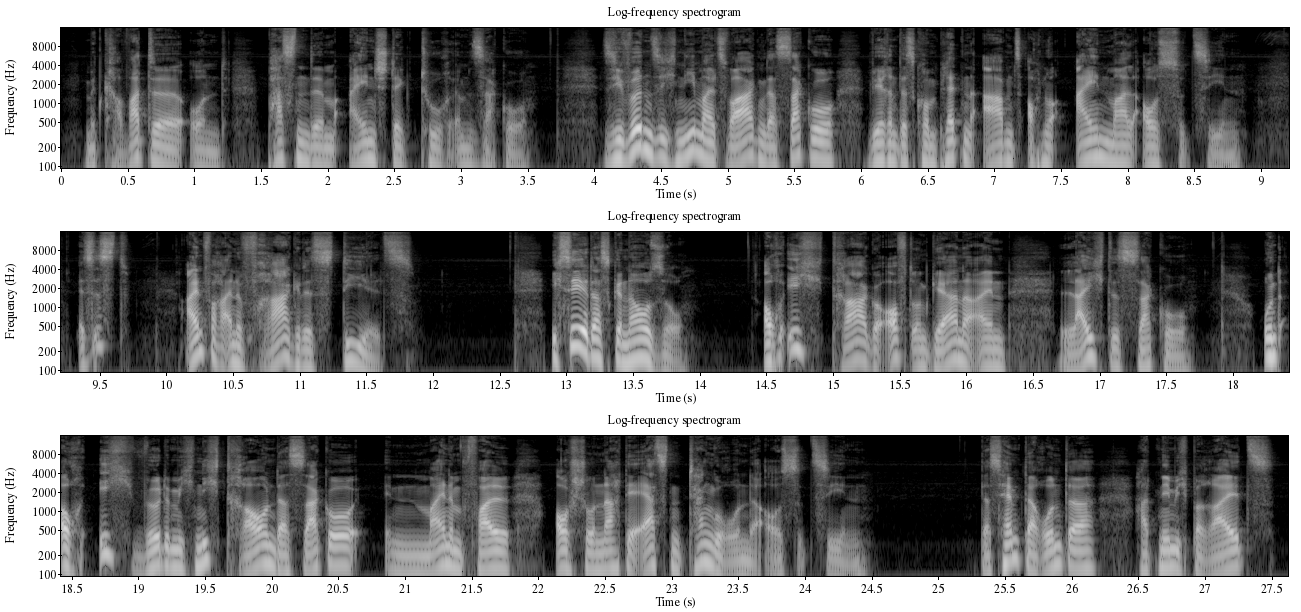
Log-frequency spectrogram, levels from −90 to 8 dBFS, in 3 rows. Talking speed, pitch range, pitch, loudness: 145 wpm, 85-125 Hz, 110 Hz, -21 LUFS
